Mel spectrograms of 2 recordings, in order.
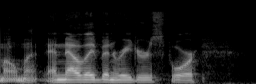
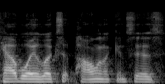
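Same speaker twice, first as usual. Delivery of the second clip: ordinary talk, nothing marked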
